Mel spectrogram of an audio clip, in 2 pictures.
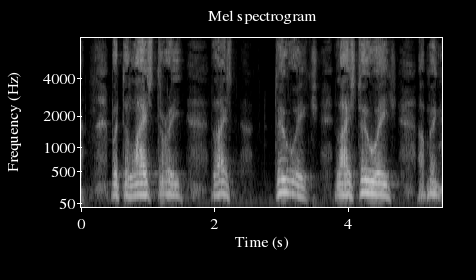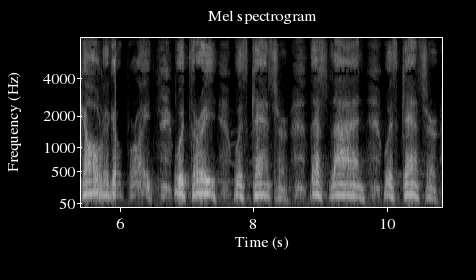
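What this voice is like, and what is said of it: Hoarse, damaged voice. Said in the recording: “My cancer in my throat, and I've lost my voice.”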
